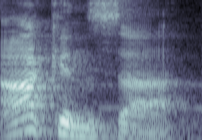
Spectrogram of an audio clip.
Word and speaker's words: Arkansas: in the description but the map is Arkansas I think yep indeed and I even said it right I said it right you said it did it 100% like the American way like that's good it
